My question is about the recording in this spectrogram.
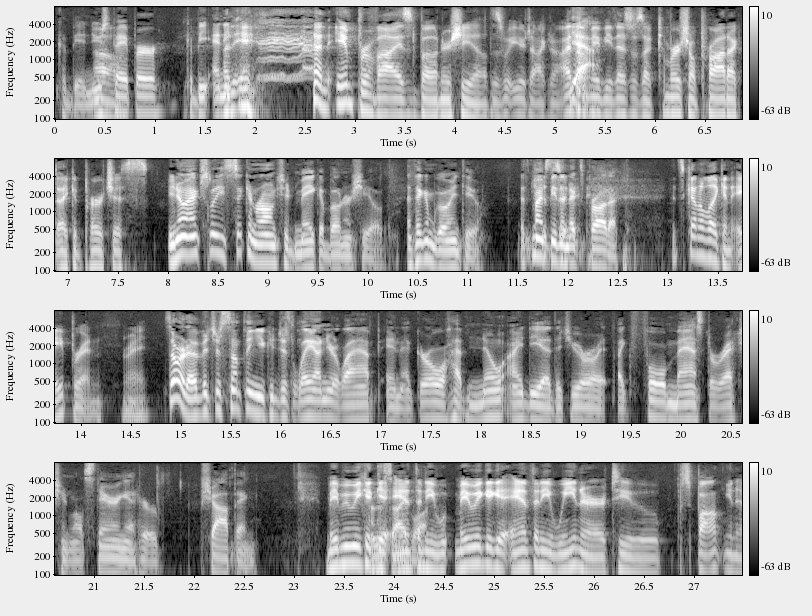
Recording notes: Phone calls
